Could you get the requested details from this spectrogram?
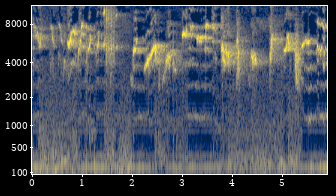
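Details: Oriental white-eye master recording in the rapid nembak-nembak style for caged-bird training. Loud, high chattering bursts alternate with short gaps, some notes swooping steeply up and down, above a faint low hum.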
